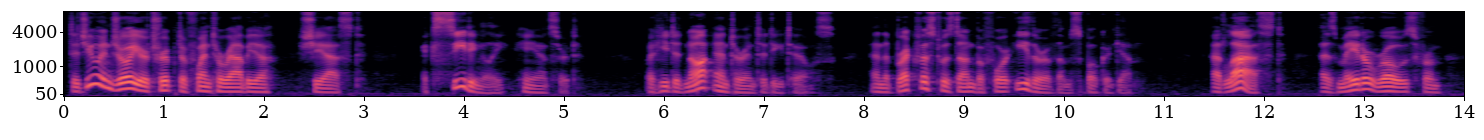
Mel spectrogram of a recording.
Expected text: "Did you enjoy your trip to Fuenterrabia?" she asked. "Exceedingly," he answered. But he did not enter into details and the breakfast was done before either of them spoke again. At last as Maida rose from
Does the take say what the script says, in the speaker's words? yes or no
yes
